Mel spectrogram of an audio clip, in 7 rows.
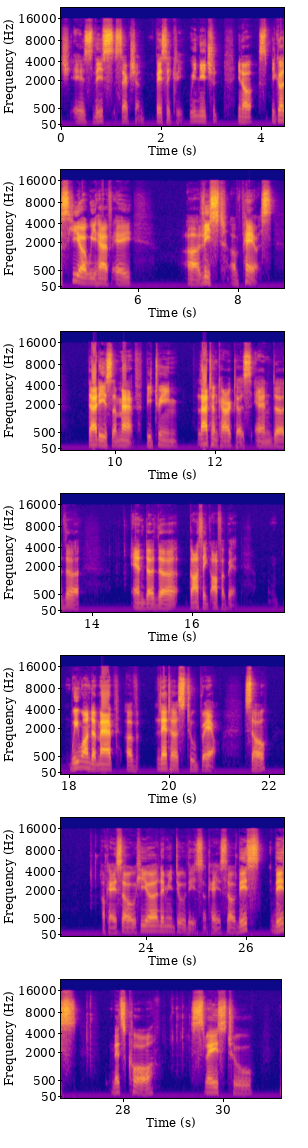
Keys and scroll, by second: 0.0-1.9 typing, 14.5 ctrl+g, 14.8 super+=, 22.9-27.3 typing.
